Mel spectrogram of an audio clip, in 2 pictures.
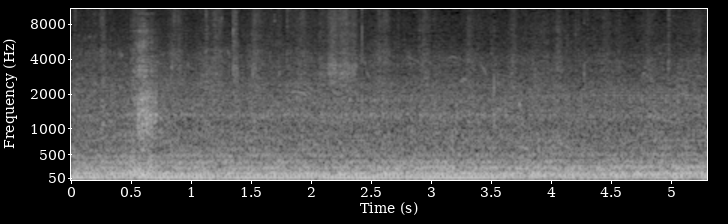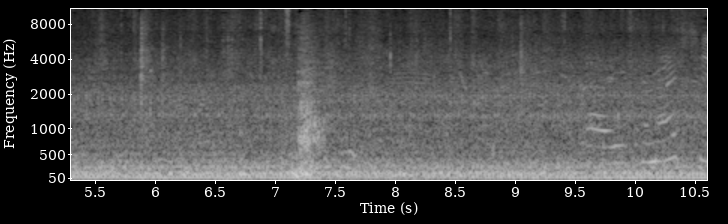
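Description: Indistinct background voices of people talking over a steady low rumble, with a brief louder sound about half a second in and another about seven seconds in.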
